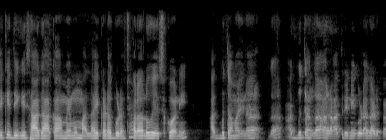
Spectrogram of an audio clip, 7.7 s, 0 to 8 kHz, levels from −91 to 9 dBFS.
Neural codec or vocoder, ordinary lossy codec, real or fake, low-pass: none; AAC, 48 kbps; real; 7.2 kHz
